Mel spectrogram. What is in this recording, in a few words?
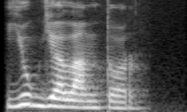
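"югъялантор", Komi, female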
